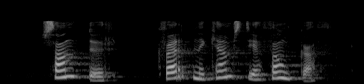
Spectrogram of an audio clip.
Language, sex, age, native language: Icelandic, female, 30-39, Icelandic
